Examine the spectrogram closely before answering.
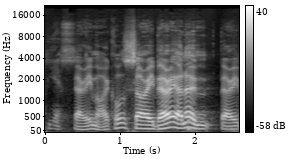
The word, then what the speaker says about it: Barry Michaels: I watched it uh against Barry Michael. M Barry Michael. Michael. Michaels. Let's get his name right. With an S. Yes, Barry Michaels.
